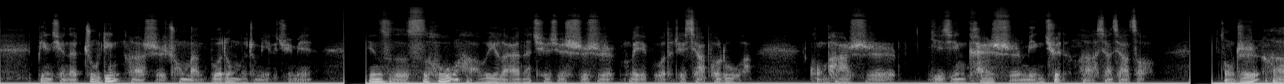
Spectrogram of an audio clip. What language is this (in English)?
Chinese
